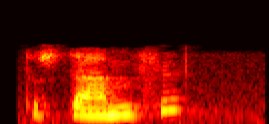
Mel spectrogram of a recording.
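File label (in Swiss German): "stampfel", Alsatian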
